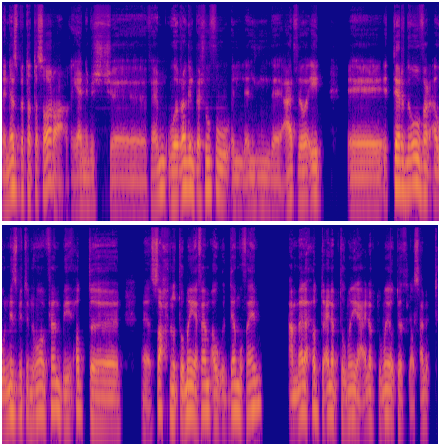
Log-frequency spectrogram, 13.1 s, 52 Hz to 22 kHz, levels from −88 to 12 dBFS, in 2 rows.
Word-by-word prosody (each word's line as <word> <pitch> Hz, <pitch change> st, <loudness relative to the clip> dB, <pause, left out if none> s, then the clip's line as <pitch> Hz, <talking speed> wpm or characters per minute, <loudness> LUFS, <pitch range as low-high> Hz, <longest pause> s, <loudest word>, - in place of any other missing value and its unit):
الناس 135 Hz, +9 st, +3 dB
بتتصارع 120 Hz, -3 st, +1 dB
يعني 90 Hz, 0 st, -2 dB
مش 90 Hz, -1 st, -7 dB, 0.6 s
فاهم 125 Hz, +7 st, -1 dB
والراجل 130 Hz, +6 st, +6 dB
باشوفه 125 Hz, -3 st, 0 dB
ال 90 Hz, -2 st, -6 dB, 0.4 s
ال 85 Hz, -, -4 dB
عارف 105 Hz, 0 st, -1 dB
هو 105 Hz, +1 st, +3 dB
إيه، 115 Hz, +1 st, 0 dB, 0.4 s
آآ 90 Hz, 0 st, +1 dB
الturn 140 Hz, -2 st, +6 dB
over 135 Hz, -4 st, +3 dB
أو 100 Hz, -1 st, 0 dB
نسبة 120 Hz, +1 st, 0 dB
إن 105 Hz, -2 st, -4 dB
هو 125 Hz, +1 st, 0 dB
فاهم 145 Hz, 0 st, -1 dB
بيحط 130 Hz, +6 st, -4 dB
آآ، 95 Hz, -2 st, +1 dB, 0.4 s
صِحن 115 Hz, -2 st, +1 dB
تومية 130 Hz, -2 st, +3 dB
فاهم 135 Hz, 0 st, 0 dB
أو 110 Hz, -, -2 dB
قدامه 125 Hz, +6 st, 0 dB
فاهم، 145 Hz, +5 st, -2 dB, 0.4 s
عَمّال 105 Hz, +7 st, +2 dB
يحط 135 Hz, -1 st, -2 dB
علب 130 Hz, -, +1 dB
تومية 115 Hz, +2 st, -1 dB
علب -, -, -4 dB
تومية -, -, 0 dB
وتخلص -, -, -6 dB
علب -, -, -6 dB
115 Hz, 165 wpm, -24 LUFS, 100-130 Hz, 0.6 s, والراجل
